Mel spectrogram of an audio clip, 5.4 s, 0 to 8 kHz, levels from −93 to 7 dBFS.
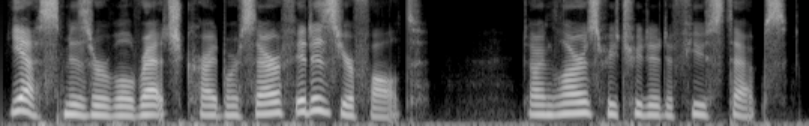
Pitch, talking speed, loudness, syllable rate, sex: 190 Hz, 155 wpm, -20 LUFS, 4.6 syllables/s, female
